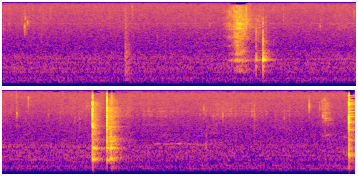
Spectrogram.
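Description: A metal spoon and wooden spatula scooping saucy stir-fried chicken and cabbage from a pan onto a ceramic plate: a soft scrape with a clink about two and a half seconds in, two sharp clinks of the spoon on the dishes a little after four seconds, and another clink near the end.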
